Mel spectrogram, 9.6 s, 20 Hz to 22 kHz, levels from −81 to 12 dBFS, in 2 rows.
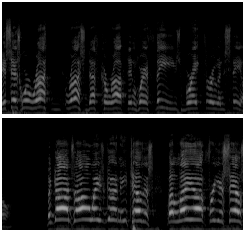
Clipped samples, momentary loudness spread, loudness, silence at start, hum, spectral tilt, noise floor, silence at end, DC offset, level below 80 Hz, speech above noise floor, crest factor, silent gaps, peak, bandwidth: under 0.1%; 21 LU; -34 LUFS; 0 s; none; -1 dB/octave; -84 dBFS; 0 s; under 0.1%; -66 dBFS; 48 dB; 18 dB; none; -18 dBFS; 12.5 kHz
